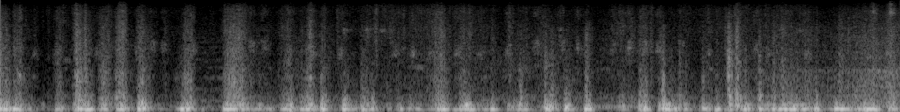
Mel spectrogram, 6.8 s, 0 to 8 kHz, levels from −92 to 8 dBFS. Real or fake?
real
